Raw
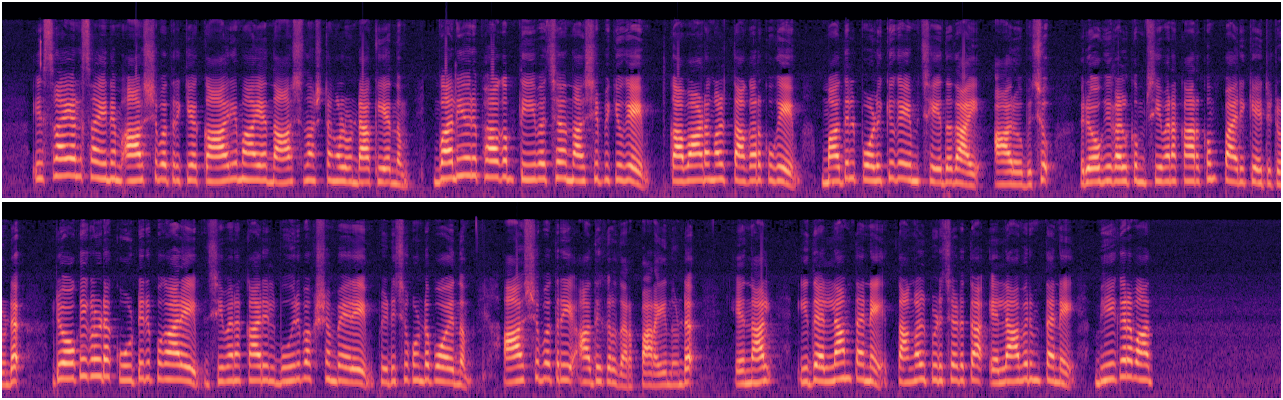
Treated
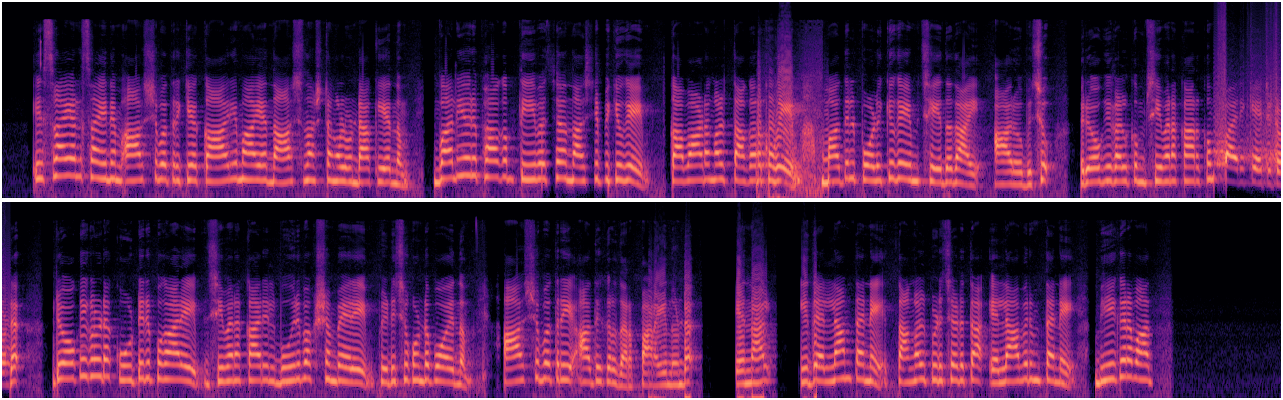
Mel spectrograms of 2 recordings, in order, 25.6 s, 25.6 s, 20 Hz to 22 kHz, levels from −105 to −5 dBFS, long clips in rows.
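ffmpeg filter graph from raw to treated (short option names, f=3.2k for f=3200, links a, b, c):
-filter_complex "[0:a]asettb=1/sr,asplit=3[a][b][c];[a]atrim=end=5.394[d];[b]atrim=start=5.39:end=6.06,asetpts=PTS-STARTPTS,afade=t=in:d=0.004:c=qsin,afade=t=out:st=0.666:d=0.004:c=qsin,agate=range=-33dB:threshold=-29dB:ratio=3:release=100:detection=peak,highpass=210,equalizer=f=6.3k:t=o:w=0.58:g=4.5[e];[c]atrim=start=6.056[f];[d][e]acrossfade=d=0.004:c1=hsin:c2=qsin[g];[g][f]acrossfade=d=0.004:c1=qsin:c2=hsin,asettb=1/sr,asplit=3[h][i][j];[h]atrim=end=7.544[k];[i]atrim=start=7.54:end=8.26,asetpts=PTS-STARTPTS,afade=t=in:d=0.004:c=qsin,afade=t=out:st=0.716:d=0.004:c=qsin,equalizer=f=78:w=0.38:g=13.5,acrossover=split=520|3100[l][m][n];[l]acompressor=threshold=-34dB:ratio=4[o];[m]acompressor=threshold=-30dB:ratio=4[p];[n]acompressor=threshold=-38dB:ratio=4[q];[o][p][q]amix=inputs=3:normalize=0,asplit=2[r][s];[s]highpass=f=720:p=1,volume=26dB,asoftclip=type=tanh:threshold=-16dB[t];[r][t]amix=inputs=2:normalize=0,lowpass=f=4.5k:p=1,volume=-6dB[u];[j]atrim=start=8.256[v];[k][u]acrossfade=d=0.004:c1=hsin:c2=qsin[w];[w][v]acrossfade=d=0.004:c1=qsin:c2=hsin,asettb=1/sr,asplit=3[x][y][z];[x]atrim=end=12.114[aa];[y]atrim=start=12.11:end=12.87,asetpts=PTS-STARTPTS,afade=t=in:d=0.004:c=qsin,afade=t=out:st=0.756:d=0.004:c=qsin,aeval=exprs='val(0)+0.5*0.0211*sgn(val(0))':c=same,highpass=f=780:t=q:w=4.6[ab];[z]atrim=start=12.866[ac];[aa][ab]acrossfade=d=0.004:c1=hsin:c2=qsin[ad];[ad][ac]acrossfade=d=0.004:c1=qsin:c2=hsin,asettb=1/sr,asplit=3[ae][af][ag];[ae]atrim=end=19.254[ah];[af]atrim=start=19.25:end=20.93,asetpts=PTS-STARTPTS,afade=t=in:d=0.004:c=qsin,afade=t=out:st=1.676:d=0.004:c=qsin,equalizer=f=330:w=3.3:g=-11.5,agate=range=-33dB:threshold=-52dB:ratio=16:release=100:detection=peak,aeval=exprs='clip(val(0),-1,0.0335)':c=same[ai];[ag]atrim=start=20.926[aj];[ah][ai]acrossfade=d=0.004:c1=hsin:c2=qsin[ak];[ak][aj]acrossfade=d=0.004:c1=qsin:c2=hsin,lowpass=f=2.8k:p=1,agate=range=-25dB:threshold=-50dB:ratio=16:detection=peak,acompressor=threshold=-30dB:ratio=6,volume=4dB"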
